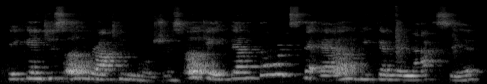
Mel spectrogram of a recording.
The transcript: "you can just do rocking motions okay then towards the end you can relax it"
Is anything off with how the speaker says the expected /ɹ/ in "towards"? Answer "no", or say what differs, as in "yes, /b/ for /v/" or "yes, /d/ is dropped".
yes, /w/ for /ɹ/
